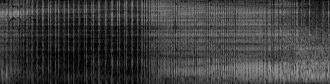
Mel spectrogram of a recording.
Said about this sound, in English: Well, for anyone listening who doesn't know about sperm whales, well, you've learned a lot more now, but this is what they sound like.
